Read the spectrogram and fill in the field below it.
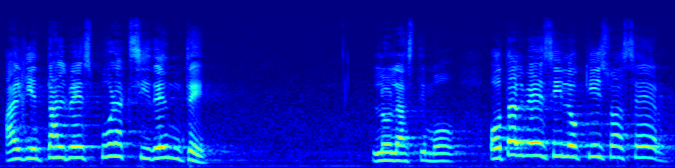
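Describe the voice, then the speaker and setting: A man, a minister preaching a sermon with rising emphasis and acted-out quotes. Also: very high voice. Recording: church hall reverb.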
